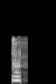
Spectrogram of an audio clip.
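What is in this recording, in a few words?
Raleigh Police Northeast District Dispatch, p25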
